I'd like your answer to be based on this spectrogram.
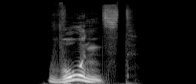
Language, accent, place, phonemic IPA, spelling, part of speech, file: German, Germany, Berlin, /voːnst/, wohnst, verb, De-wohnst.ogg
- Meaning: second-person singular present of wohnen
